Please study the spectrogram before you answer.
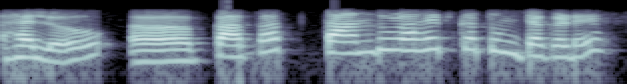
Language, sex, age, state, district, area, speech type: Marathi, female, 18-30, Maharashtra, Osmanabad, rural, conversation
